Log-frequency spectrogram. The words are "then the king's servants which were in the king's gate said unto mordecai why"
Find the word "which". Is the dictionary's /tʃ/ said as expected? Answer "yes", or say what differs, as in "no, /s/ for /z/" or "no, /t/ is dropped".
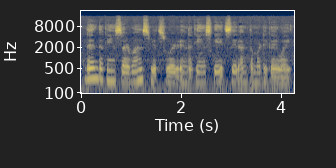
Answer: no, /s/ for /tʃ/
